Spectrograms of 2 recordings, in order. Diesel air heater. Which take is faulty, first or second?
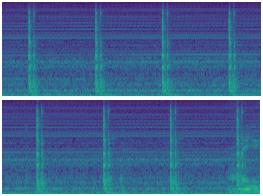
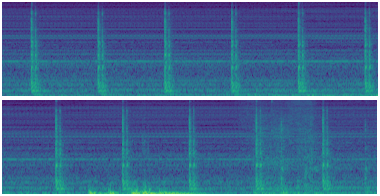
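second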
